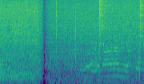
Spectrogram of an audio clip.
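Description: Rushing creek water that cuts off suddenly under a second in. Fainter water noise follows, with voices and a sharp click about one and a half seconds in.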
